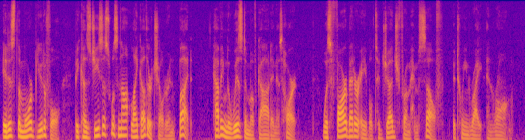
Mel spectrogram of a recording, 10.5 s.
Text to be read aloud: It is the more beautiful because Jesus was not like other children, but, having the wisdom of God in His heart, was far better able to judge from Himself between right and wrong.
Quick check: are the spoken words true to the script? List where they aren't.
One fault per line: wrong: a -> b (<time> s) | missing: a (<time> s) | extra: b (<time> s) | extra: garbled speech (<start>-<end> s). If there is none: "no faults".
no faults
